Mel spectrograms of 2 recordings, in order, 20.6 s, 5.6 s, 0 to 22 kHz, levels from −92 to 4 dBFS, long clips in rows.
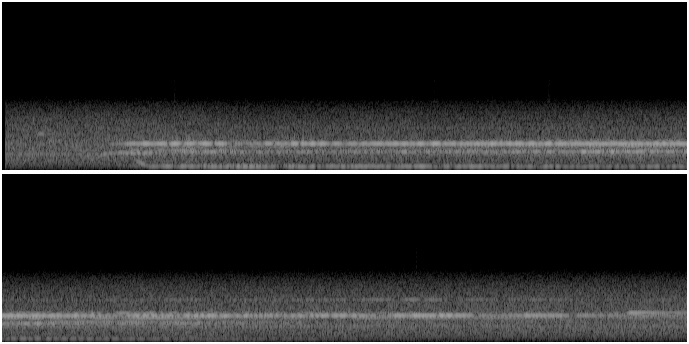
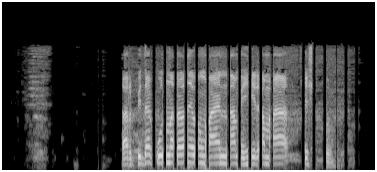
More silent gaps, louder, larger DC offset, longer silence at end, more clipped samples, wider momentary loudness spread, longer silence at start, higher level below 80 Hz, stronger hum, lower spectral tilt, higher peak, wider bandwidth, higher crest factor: second, none vs 0.80-1.06 s, 1.16-1.42 s, 1.64-1.76 s; second, -40 LUFS vs -15 LUFS; neither; second, 0 s vs 0.4 s; neither; second, 9 LU vs 19 LU; second, 0.05 s vs 0.4 s; second, -80 dBFS vs -48 dBFS; neither; first, -10 dB/octave vs -3.5 dB/octave; second, -26 dBFS vs 0 dBFS; second, 2.2 kHz vs 8 kHz; second, 12 dB vs 18 dB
